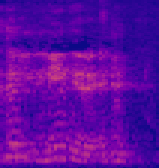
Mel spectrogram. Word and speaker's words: Nínive: De Nínive. De Nínive. Nínive. Ok, entonces aquí tiene la... Tiene acento en la I.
